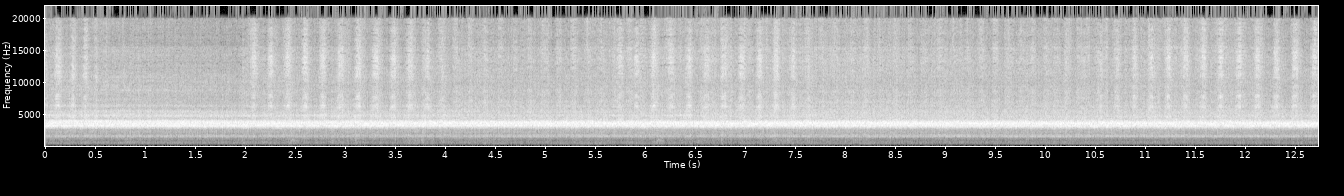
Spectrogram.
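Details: Cicada call captured on an iPhone 8, a continuous shrill droning whine at constant pitch, with a fast rhythmic ticking pulse riding above it after the first two seconds and a few faint soft clicks underneath.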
